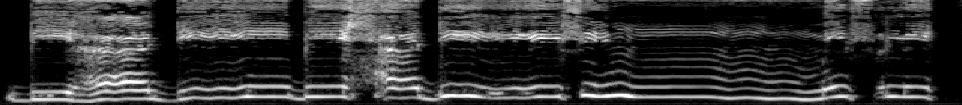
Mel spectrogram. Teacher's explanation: tanwin baris dua bawah bertemu dengan mim, tutup mulut, dengung, idgham ma'al gunnah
